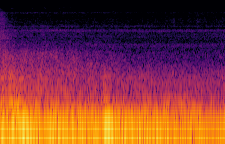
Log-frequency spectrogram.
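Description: A deep rumble from a horror film's soundtrack, noisy and without a clear pitch, that slowly fades.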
